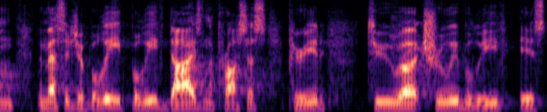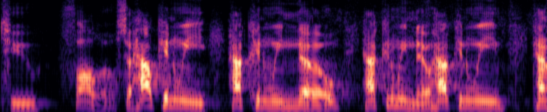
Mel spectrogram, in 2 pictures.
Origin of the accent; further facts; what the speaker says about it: Cincinnati, Ohio, United States; moved away; also born or lived in Florence, South Carolina; I'm from Cincinnati, but we were in Florence, South Carolina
